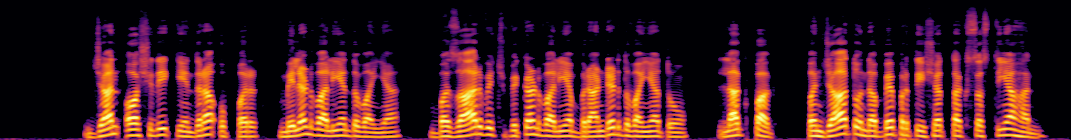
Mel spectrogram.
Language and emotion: Punjabi, neutral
